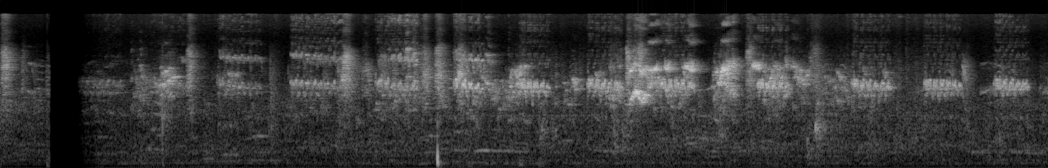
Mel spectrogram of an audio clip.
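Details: Budgerigar chicks asking for food, played to stimulate adult budgies to mate, lay eggs and raise more chicks: dense, raspy high chirps and squawks in rapid overlapping bursts, with a few short clicks and indoor room sound.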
